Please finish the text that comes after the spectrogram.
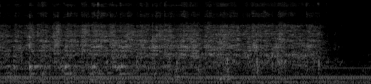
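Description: Boiling country gravy bubbles and simmers in a pot while a spoon stirs it, a soft continuous hiss with faint scraping that stops abruptly at the end, no talk.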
